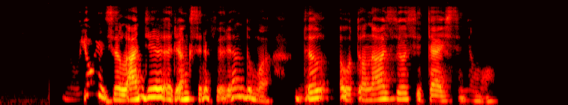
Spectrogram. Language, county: Lithuanian, Utena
